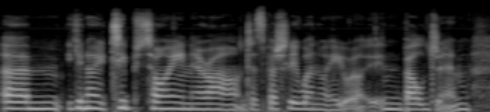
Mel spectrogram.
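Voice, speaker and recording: A woman with a Ukrainian accent speaks at a fairly slow pace in a fairly high pitch, on a very clean recording with a silent background. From Ukraine. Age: 20s. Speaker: master's student, refugee. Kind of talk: interview, personal story.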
